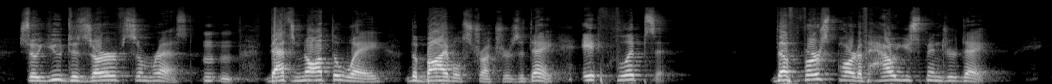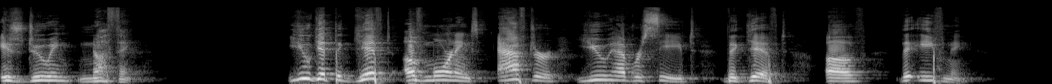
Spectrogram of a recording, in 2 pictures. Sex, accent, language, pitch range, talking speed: male, American, English, 165-220 Hz, 130 wpm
